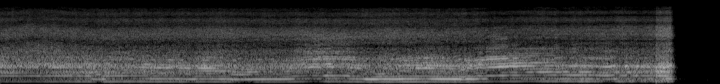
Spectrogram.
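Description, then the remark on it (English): The engine of a 2012 Force India Formula One race car at an airfield in the United Kingdom drones loudly and steadily with strong harmonic tones, pitch shifting slightly as it runs, then cuts off abruptly near the end. No one speaks. “Now, that might have been a little bit difficult to hear, but do you know what car that is? Yeah, the Force India Formula One car, 2012. And yeah, that was at an airfield in the United Kingdom.”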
